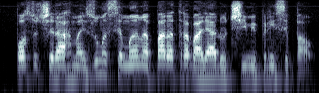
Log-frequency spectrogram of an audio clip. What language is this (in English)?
Portuguese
